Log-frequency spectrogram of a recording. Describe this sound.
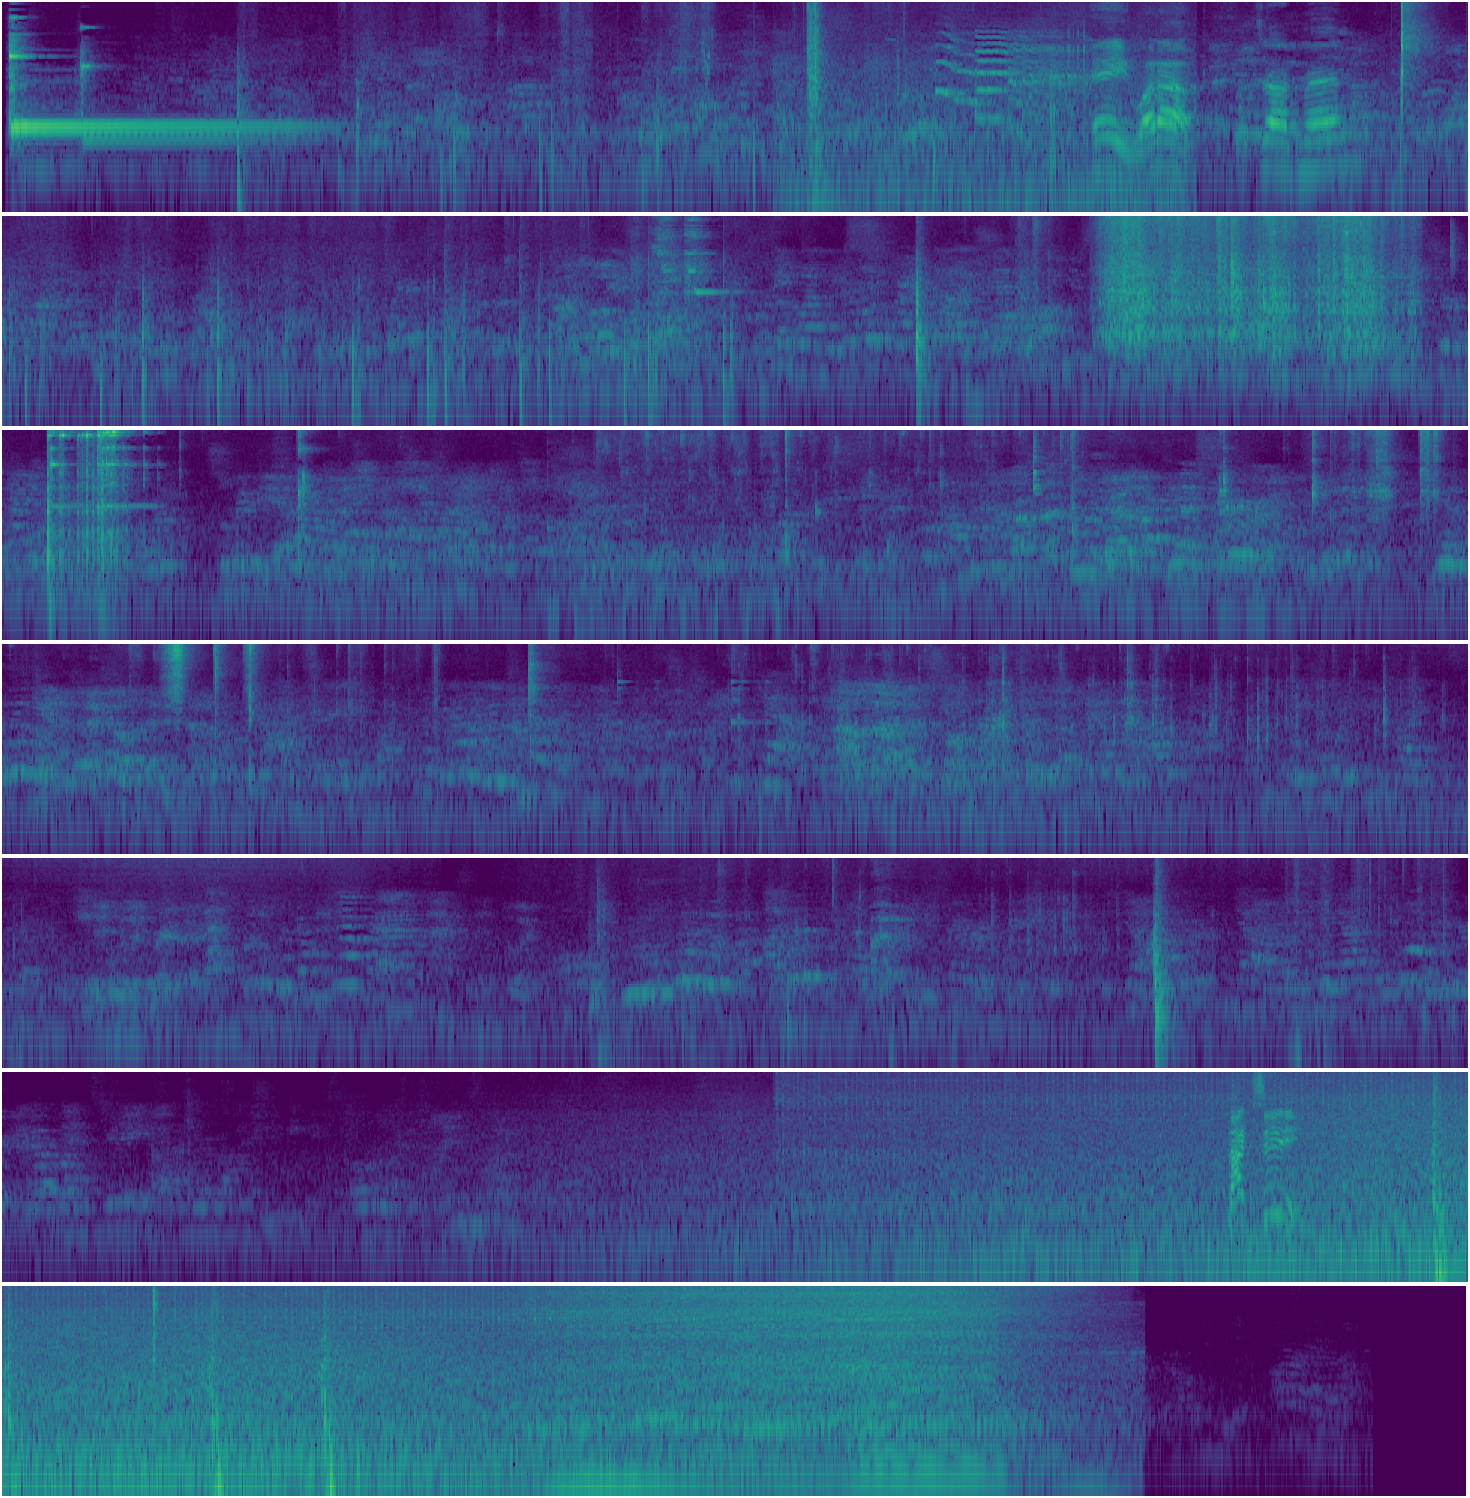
Friends Meeting-Going To Club
This audio file goes through a friends meeting with some alcoholic drinks. AFter that they take a taxi with destionation, the club.
friends, goodmood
